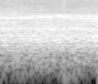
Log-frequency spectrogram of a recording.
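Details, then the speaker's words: Lowenstein Medical CPAP machine, hospital-issued for the user's sleep apnea, running with the mask set aside: steady airy rushing with a low hum; CPAP machine running. "not really noisy now that that's where the filters are there at the back to hear that it's not that noisy when when it settles down"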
